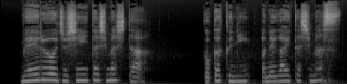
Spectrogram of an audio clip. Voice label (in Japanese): mail woman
